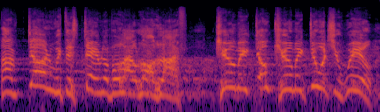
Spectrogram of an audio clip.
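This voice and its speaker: An actor playing a fed-up, bitter and frantic outlaw in a Western video game, with an American Western accent and a strained, gravelly voice. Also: male voice, extremely high pitch, expressive, moderate pace, bright, forceful tone, full character voice. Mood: exasperated, furious.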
